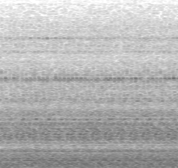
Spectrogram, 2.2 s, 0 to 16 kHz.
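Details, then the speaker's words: Dodge Ram SRT-10 Viper V10, damaged salvage truck with check engine lights on, heard under the hood: steady, even idle with a smooth, deep burble and no knocks, ticks or misses. Normal idle. "This one runs though. It actually sounds good."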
